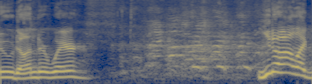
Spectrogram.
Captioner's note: laughter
